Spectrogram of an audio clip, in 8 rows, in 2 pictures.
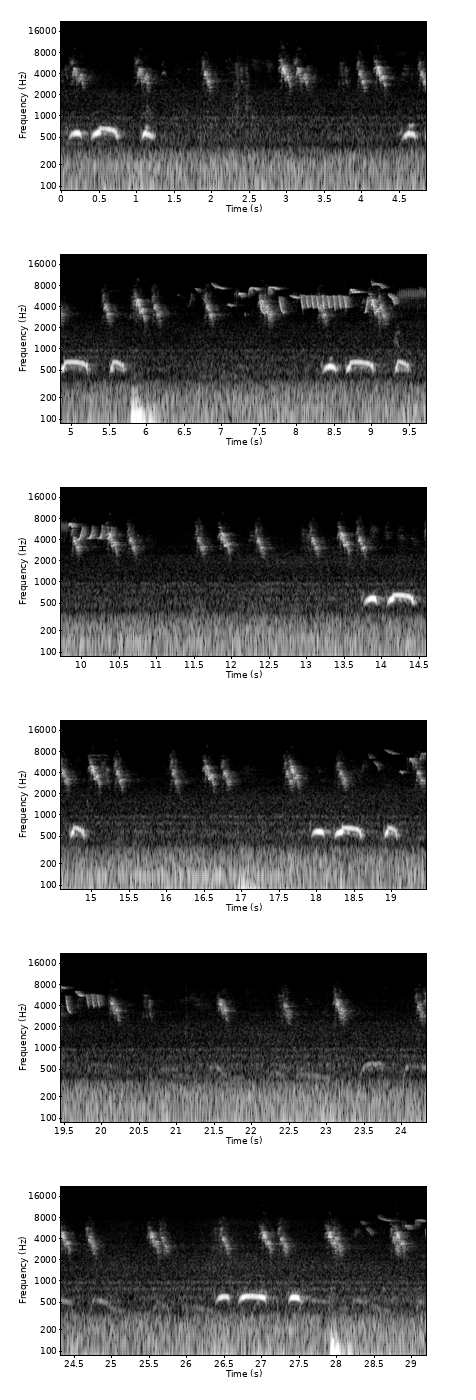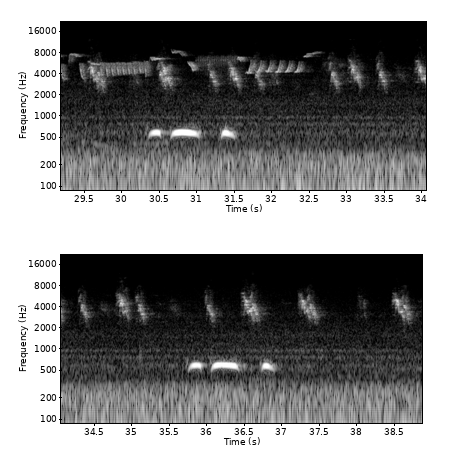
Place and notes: Luttons, UK - a moving away thunderstorm ...
a moving away thunderstorm ... pre-amped mics in a SASS ... bird calls ... song from ... wren ... house sparrow ... blackbird ... collared dove ... wood pigeon ... crow ... linnet ... starling ... background noise ... traffic ... a flag snapping ... ornamental lights dinging off wood work ...
27 July, 06:30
